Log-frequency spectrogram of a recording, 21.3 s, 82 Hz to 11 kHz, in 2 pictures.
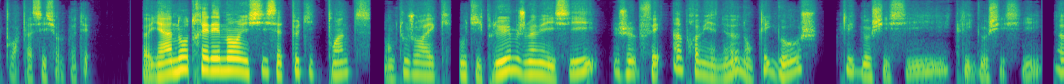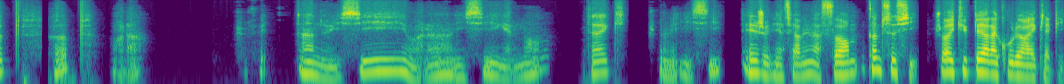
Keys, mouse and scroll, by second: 0.2-1.2 drag, 3.8 click, 4.2 middle click, 4.4 middle click, 7.2 click, 8.4 click, 9.5 click, 10.4 click, 11.1 click, 13.6 click, 15.1 click, 16.4 click, 18.8 click.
